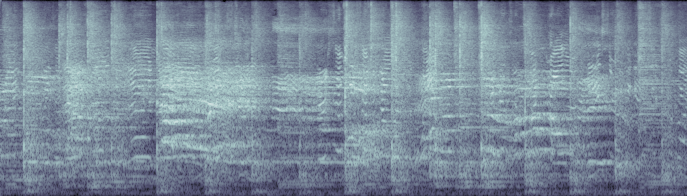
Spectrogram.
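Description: Voices singing a song over the beat of a cajón box drum, whose thumping strokes are the loudest and most frequent sound, with instrumental accompaniment.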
